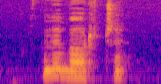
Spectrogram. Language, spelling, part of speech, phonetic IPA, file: Polish, wyborczy, adjective, [vɨˈbɔrt͡ʃɨ], LL-Q809 (pol)-wyborczy.wav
